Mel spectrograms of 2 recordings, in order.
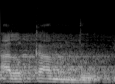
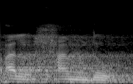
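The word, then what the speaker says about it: الحمد: kekal Allah itu abadi apalagi dibacanya alkamdu ya alkamdu itu lillahij jadi belek mata milik Allah Enggak mungkin kan Allah memiliki belek gitu yang tepat itu alhamdu jadi yang ketiga pr-nya adalah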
